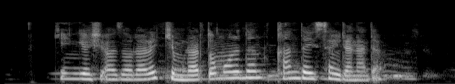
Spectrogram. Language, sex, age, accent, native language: Uzbek, female, 18-24, Andijon, Uzbek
